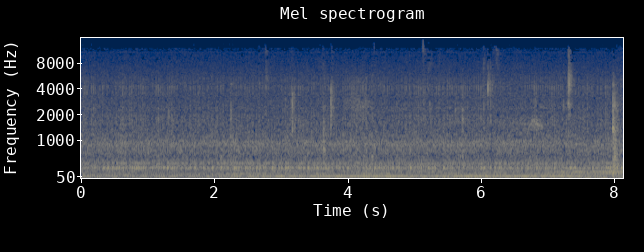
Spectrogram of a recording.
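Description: Quiet room tone: a steady low electrical-sounding hum, with a few faint, short clicks scattered through it.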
